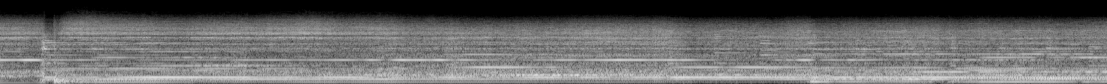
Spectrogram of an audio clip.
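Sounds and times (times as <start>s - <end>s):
rock band playing held chords: 0.0s - 11.0s.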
